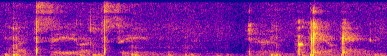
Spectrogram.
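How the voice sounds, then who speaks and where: The words come as a whisper, delivered at a very slow pace. Behind them, background noise is noticeable. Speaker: ASMR creator. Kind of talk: ASMR roleplay. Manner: whispered, soft-spoken.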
